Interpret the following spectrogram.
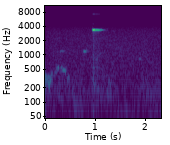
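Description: A quiet pause with one short, sharp, high-pitched blip about a second in.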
